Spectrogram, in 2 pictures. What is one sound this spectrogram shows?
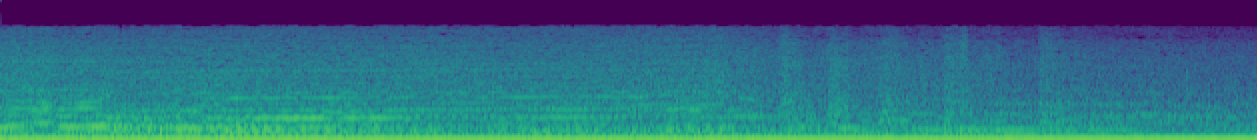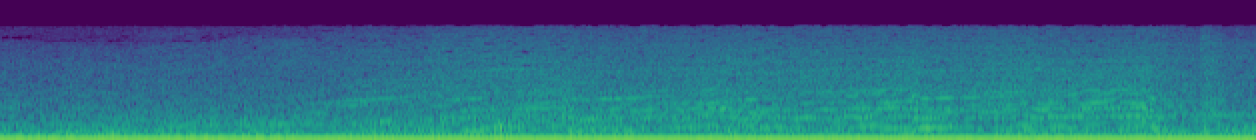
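A racing car engine screams at high revs, drops in pitch while braking, then climbs again as it accelerates.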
